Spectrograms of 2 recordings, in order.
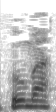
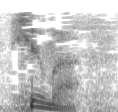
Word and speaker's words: Huma: Is that how you pronounce her name? Huma or Huma? How do you pronounce her name? I think it's Huma. – Huma.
